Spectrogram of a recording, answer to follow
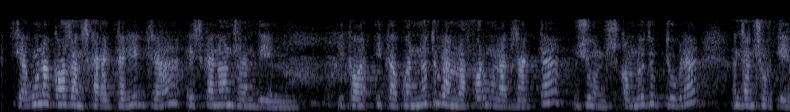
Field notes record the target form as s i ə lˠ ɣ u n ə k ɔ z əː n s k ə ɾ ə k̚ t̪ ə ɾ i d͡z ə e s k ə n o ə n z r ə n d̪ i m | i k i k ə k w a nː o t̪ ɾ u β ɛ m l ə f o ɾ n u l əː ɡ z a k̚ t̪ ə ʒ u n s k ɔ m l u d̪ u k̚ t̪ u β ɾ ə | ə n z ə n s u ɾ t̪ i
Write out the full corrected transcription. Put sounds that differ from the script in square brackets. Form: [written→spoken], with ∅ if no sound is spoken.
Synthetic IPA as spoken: s i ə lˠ ɣ u n ə k ɔ z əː n s k ə ɾ ə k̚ t̪ ə ɾ i d͡z ə e s k ə n o ə n z r ə n d̪ i m | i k i k ə k w a nː o t̪ ɾ u β ɛ m l ə f o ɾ [n→m] u l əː ɡ z a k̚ t̪ ə ʒ u n s k ɔ m l u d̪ u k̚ t̪ u β ɾ ə | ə n z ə n s u ɾ t̪ i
